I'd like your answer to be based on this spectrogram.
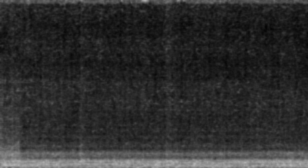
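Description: Cajun-seasoned potatoes with salt sizzle steadily in a hot pan, a loud, continuous frying hiss that holds evenly throughout without any talking.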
